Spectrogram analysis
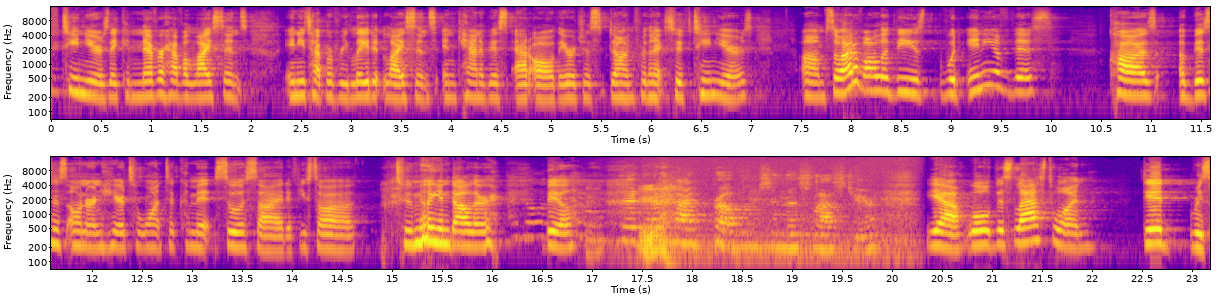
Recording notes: Todays podcast is the first part of our talk at the Cannabis Collaborative Conference back in January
